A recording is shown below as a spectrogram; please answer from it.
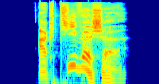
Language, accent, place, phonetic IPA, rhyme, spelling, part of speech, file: German, Germany, Berlin, [akˈtiːvɪʃə], -iːvɪʃə, aktivische, adjective, De-aktivische.ogg
- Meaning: inflection of aktivisch: 1. strong/mixed nominative/accusative feminine singular 2. strong nominative/accusative plural 3. weak nominative all-gender singular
